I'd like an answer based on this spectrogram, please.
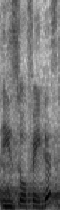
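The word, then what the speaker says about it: oesophagus: Esophagus. O silent, you have to pronounce it as esophagus.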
